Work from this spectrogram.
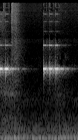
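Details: DSC alarm panel arming: a clear high-pitched chirp, a short pause, then three quick beeps, likely the exit delay tones.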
